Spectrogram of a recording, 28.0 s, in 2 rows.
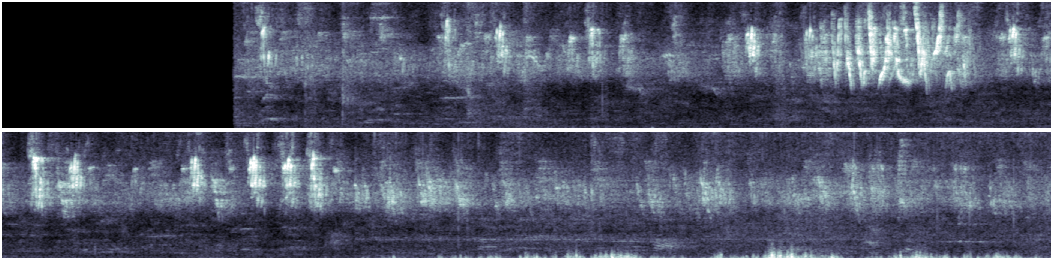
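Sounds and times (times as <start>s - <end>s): small birds chirping: 3.1s - 27.9s.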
